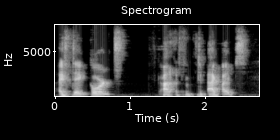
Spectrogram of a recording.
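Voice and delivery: ordinary delivery, nothing marked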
